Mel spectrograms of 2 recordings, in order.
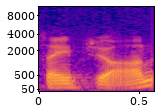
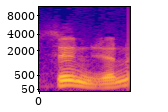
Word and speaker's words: St John: why not as a St John in the New Testament one of the disciples then Urban St John or singen as the British pronounce it I never thought of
